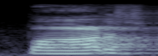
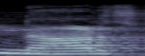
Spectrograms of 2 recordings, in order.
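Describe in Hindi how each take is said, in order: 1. नाम की शुरुआत एक साधारण p ध्वनि से होती है। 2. नाम की शुरुआत एक साधारण n ध्वनि से होती है। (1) "आप इनको पार्स भी कह सकते हो" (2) "एक्चुअल प्रोनाउंसिएशन इनकी नार्स होती है"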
